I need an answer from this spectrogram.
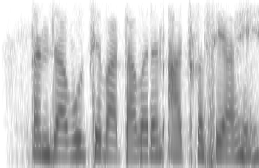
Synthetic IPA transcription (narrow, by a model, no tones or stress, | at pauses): t̪ənd͡zaːʋuːɾt͡seʋat̪aʋəɾəɳad͡zkəseaːɦe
